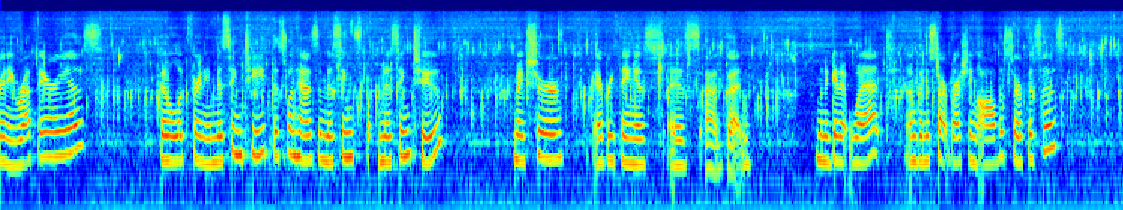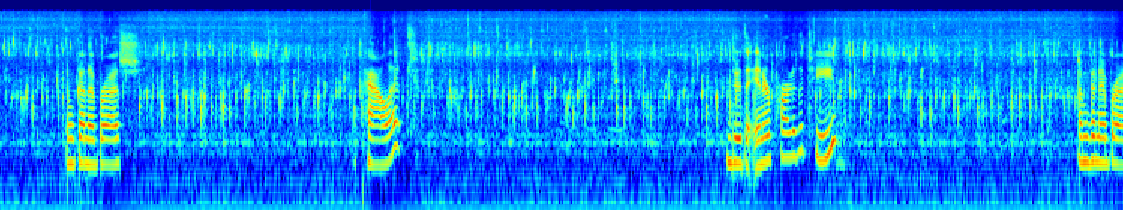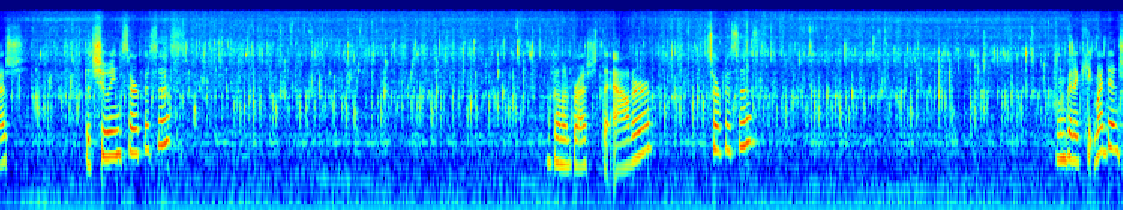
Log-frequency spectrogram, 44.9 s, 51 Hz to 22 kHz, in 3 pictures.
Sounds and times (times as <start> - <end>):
Water: 0.0 - 44.9
Water tap, faucet: 0.0 - 44.9.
